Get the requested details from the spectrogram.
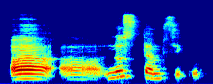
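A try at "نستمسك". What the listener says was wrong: No, why nu? Nastamsiku. So all the beginning was taking fatha sound, so we need to keep that. So, astamsiku and nastamsiku.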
